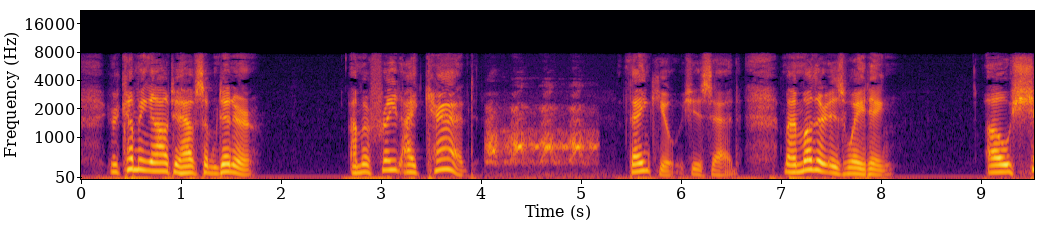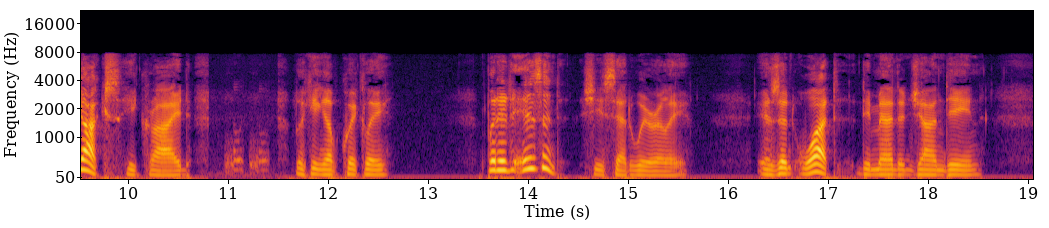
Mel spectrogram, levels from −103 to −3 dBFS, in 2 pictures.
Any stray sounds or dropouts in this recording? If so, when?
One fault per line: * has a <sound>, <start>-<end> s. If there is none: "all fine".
* has a bark, 4.0-5.2 s
* has a laugh, 11.0-11.4 s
